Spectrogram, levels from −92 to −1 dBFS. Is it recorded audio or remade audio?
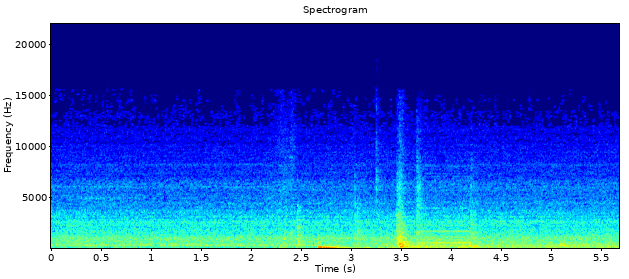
recorded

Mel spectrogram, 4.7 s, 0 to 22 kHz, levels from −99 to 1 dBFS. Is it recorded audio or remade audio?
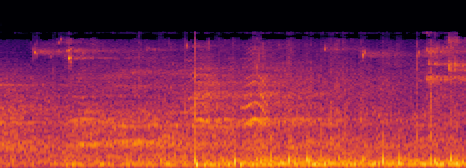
recorded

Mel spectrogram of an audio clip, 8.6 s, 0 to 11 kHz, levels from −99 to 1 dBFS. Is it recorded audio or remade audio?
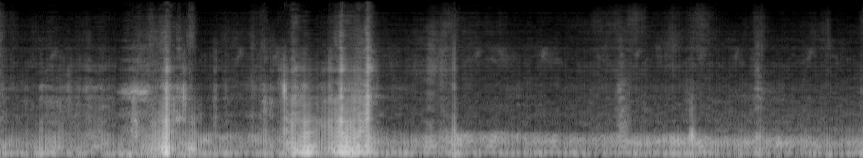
remade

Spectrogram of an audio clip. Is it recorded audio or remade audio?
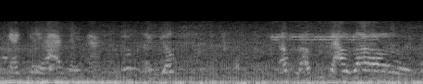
remade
